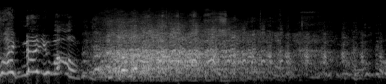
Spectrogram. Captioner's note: laughter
